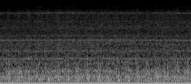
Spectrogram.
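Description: A helicopter hovers in ArmA 3 with a medium utility helicopter flight model, producing a loud, close, unbroken rotor drone with steady low blade thumping and a high turbine whine.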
